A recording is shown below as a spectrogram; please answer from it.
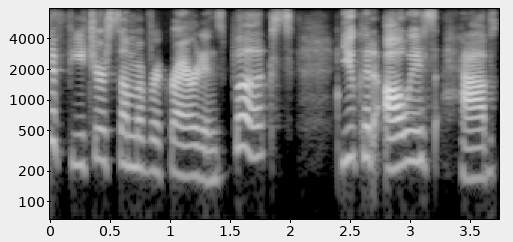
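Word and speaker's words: Riordan: but now I will never forget how to pronounce it. Hi, my name is Rick Ryarden.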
